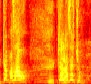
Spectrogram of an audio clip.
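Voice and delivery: high, loud alarmed shout; alarmed doctors. Retold or imitated. The doctors burst in on the pastor, shouting in alarm. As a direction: cry out in panic.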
